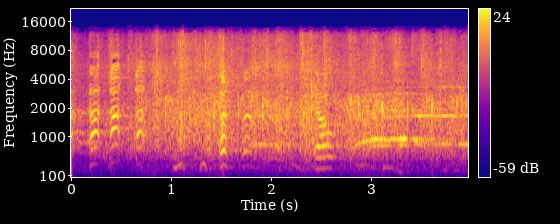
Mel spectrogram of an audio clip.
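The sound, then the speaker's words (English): A crowd claps and cheers steadily, dense applause with scattered whoops and shouts rising above it throughout. “You can cheer all you want, but it's not how it's made up.”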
